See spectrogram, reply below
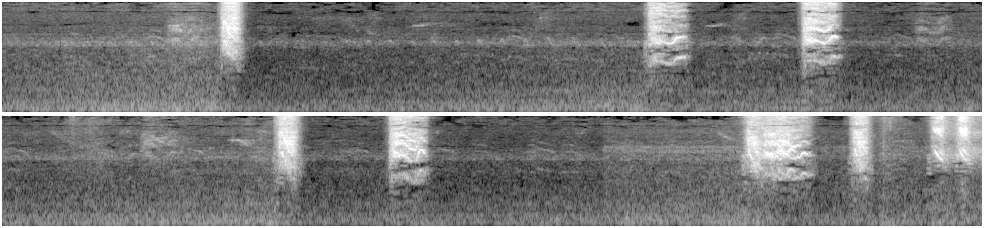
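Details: Female double-collared seedeater giving calls meant to stimulate a male: short high chirps spaced irregularly across ten seconds, with a quick cluster of three near the end and a faint steady tone underneath.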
